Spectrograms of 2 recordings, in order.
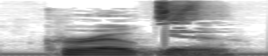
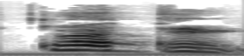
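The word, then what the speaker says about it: Grogu: g r o guu grou just like it just like it sounds yes grou which actually just sounds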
